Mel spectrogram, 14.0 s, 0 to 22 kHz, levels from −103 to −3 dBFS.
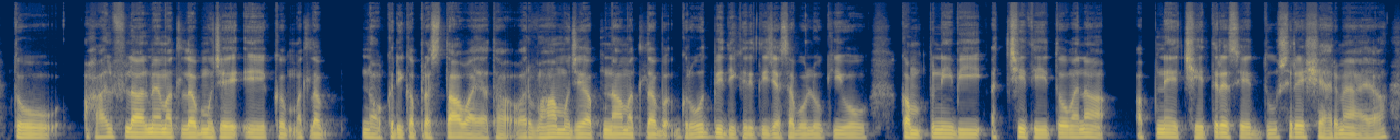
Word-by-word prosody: तो, 95 Hz, -3 st, +1 dB, 0.3 s
हाल-फ़िल्हाल 110 Hz, +1 st, +2 dB
में 110 Hz, 0 st, +5 dB
मतलब 105 Hz, -1 st, +3 dB
मुझे 105 Hz, 0 st, +3 dB
एक 100 Hz, -1 st, -2 dB
मतलब -, -, -3 dB, 0.3 s
नौकरी 95 Hz, 0 st, -1 dB
का -, -, -1 dB
प्रस्ताव 100 Hz, -1 st, +2 dB
आया 85 Hz, -1 st, -1 dB
था 85 Hz, -1 st, -2 dB
और 95 Hz, +3 st, -3 dB
वहाँ 100 Hz, +2 st, +3 dB
मुझे 100 Hz, -1 st, +1 dB
अपना 95 Hz, 0 st, +1 dB
मतलब 95 Hz, -2 st, 0 dB
ग्रोथ 105 Hz, +4 st, 0 dB
भी 110 Hz, -2 st, +3 dB
दिख 90 Hz, 0 st, -4 dB
रही 90 Hz, -1 st, -1 dB
थी। 95 Hz, -, 0 dB
जैसा 95 Hz, +1 st, 0 dB
बोलो 95 Hz, 0 st, -2 dB
कि 95 Hz, -, -1 dB
वो 95 Hz, 0 st, -1 dB, 0.4 s
कंपनी 100 Hz, +1 st, +2 dB
भी 100 Hz, +1 st, 0 dB, 0.2 s
अच्छी 110 Hz, +1 st, 0 dB
थी। 100 Hz, -1 st, +1 dB
तो 105 Hz, -1 st, +3 dB
मैं 105 Hz, 0 st, +1 dB
ना 105 Hz, -3 st, +1 dB, 0.4 s
अपने 105 Hz, +2 st, 0 dB
क्षेत्र 100 Hz, +2 st, +1 dB
से 100 Hz, -1 st, -1 dB
दूसरे 100 Hz, +4 st, -1 dB
शहर 95 Hz, -3 st, -1 dB
में 95 Hz, 0 st, +1 dB
आया 90 Hz, +3 st, -3 dB
100 Hz, 170 wpm, -24 LUFS, 95-105 Hz, 0.4 s, में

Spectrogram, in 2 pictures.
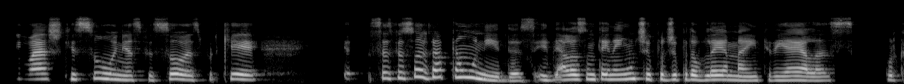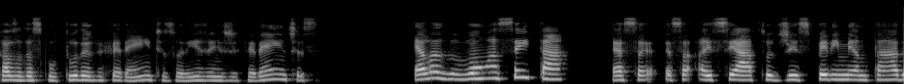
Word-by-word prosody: Eu 245 Hz, -2 st, -16 dB
acho 245 Hz, 0 st, +2 dB
que -, -, -6 dB
isso 240 Hz, +4 st, -2 dB
une 220 Hz, -3 st, +1 dB
as 205 Hz, 0 st, -5 dB
pessoas, 205 Hz, +1 st, +1 dB
porque 230 Hz, 0 st, 0 dB, 0.9 s
e -, -, -12 dB, 0.2 s
se -, -, -6 dB
as 275 Hz, -, -2 dB
pessoas 290 Hz, +3 st, 0 dB
já 335 Hz, -, +3 dB
estão 330 Hz, -1 st, +2 dB
unidas 180 Hz, -, +1 dB
e 205 Hz, -2 st, -2 dB
elas 225 Hz, +1 st, +3 dB
não 235 Hz, -1 st, +3 dB
têm 230 Hz, 0 st, +3 dB
nenhum 235 Hz, +3 st, +3 dB
tipo 240 Hz, -2 st, 0 dB
de 220 Hz, +1 st, +1 dB
problema 210 Hz, -3 st, +2 dB
entre 185 Hz, +1 st, -4 dB
elas, 180 Hz, -2 st, 0 dB, 0.3 s
por 210 Hz, -2 st, -5 dB
causa 200 Hz, -1 st, 0 dB
das 190 Hz, 0 st, -3 dB
culturas 195 Hz, +2 st, -1 dB
diferentes, 185 Hz, -1 st, -6 dB
origens 180 Hz, +1 st, -4 dB
diferentes, 200 Hz, +5 st, -6 dB, 0.9 s
elas 260 Hz, +4 st, +3 dB
vão 250 Hz, +3 st, +2 dB
aceitar 280 Hz, -3 st, +1 dB, 0.5 s
essa 205 Hz, +2 st, -2 dB
essa 220 Hz, +1 st, -4 dB
esse 215 Hz, +2 st, +1 dB
ato 210 Hz, +1 st, +3 dB
de 195 Hz, +3 st, -3 dB
experimentar 220 Hz, -1 st, +1 dB
215 Hz, 135 wpm, -23 LUFS, 195-240 Hz, 0.9 s, já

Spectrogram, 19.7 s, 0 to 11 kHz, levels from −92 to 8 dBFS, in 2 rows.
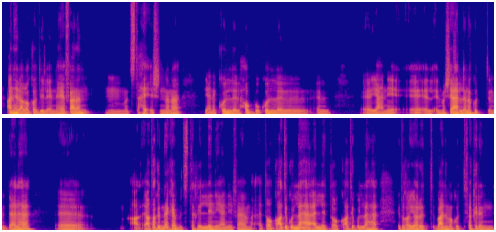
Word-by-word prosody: أنهي 125 Hz, 0 st, +8 dB
العلاقة 110 Hz, +1 st, +2 dB
دي 110 Hz, +2 st, 0 dB
لأن 100 Hz, -2 st, -2 dB
هي 115 Hz, +1 st, +1 dB
فعلًا 125 Hz, 0 st, +3 dB, 0.3 s
ما 100 Hz, +1 st, -8 dB
تستحقش 115 Hz, +3 st, -4 dB
إن 115 Hz, 0 st, -3 dB
أنا 115 Hz, 0 st, -1 dB, 0.5 s
يعني 100 Hz, 0 st, -4 dB
كل 120 Hz, +2 st, +2 dB
الحب 115 Hz, +2 st, 0 dB
وكل 120 Hz, +2 st, +1 dB
ال 100 Hz, -2 st, -2 dB, 0.2 s
ال 100 Hz, 0 st, -6 dB, 0.6 s
آآ، -, -, -3 dB
يعني 100 Hz, 0 st, 0 dB, 0.3 s
آآ، -, -, -4 dB
ال 105 Hz, +1 st, -5 dB
المشاعر 110 Hz, +3 st, +4 dB
اللي 120 Hz, +1 st, +3 dB
أنا 125 Hz, +1 st, +4 dB
كُنت 120 Hz, -1 st, -5 dB
مدّيها 105 Hz, +3 st, 0 dB
لها، 125 Hz, +1 st, +2 dB, 0.4 s
آآ، 105 Hz, -2 st, -2 dB, 0.9 s
أع -, -, -3 dB
أعتقد 110 Hz, +7 st, +2 dB
إن 135 Hz, -2 st, +2 dB
هي 135 Hz, -, +3 dB
كانت 125 Hz, -3 st, +2 dB
بتستغلّني 110 Hz, +1 st, 0 dB
يعني، 100 Hz, 0 st, -2 dB
فاهم، 105 Hz, +1 st, -2 dB
أ -, -, -12 dB
توقعاتي 115 Hz, +7 st, +2 dB
كلّها 130 Hz, -3 st, +4 dB
قَلّت 120 Hz, +1 st, +1 dB
توقعاتي 105 Hz, +6 st, -2 dB
كلّها 120 Hz, -1 st, 0 dB, 0.4 s
اتغيّرِت 115 Hz, -1 st, 0 dB
بَعد 125 Hz, +1 st, +4 dB
ما 115 Hz, -2 st, +1 dB
كُنت 115 Hz, +2 st, -7 dB
فاكر 125 Hz, -1 st, -1 dB
إن، 105 Hz, -2 st, -3 dB
115 Hz, 145 wpm, -24 LUFS, 105-120 Hz, 0.9 s, أنهي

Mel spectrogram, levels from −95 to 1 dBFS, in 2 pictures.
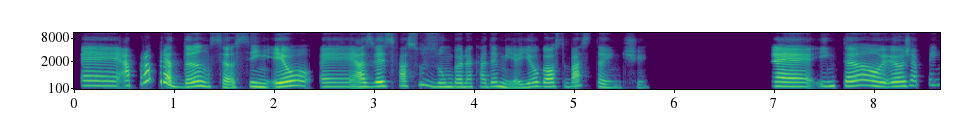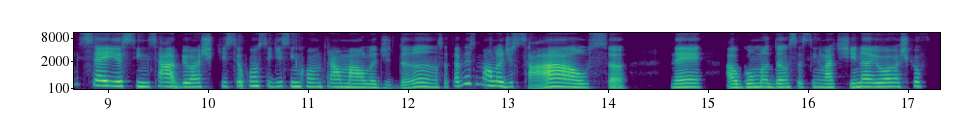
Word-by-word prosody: É. 280 Hz, -1 st, +1 dB
A 285 Hz, -, +3 dB
própria 470 Hz, -, +4 dB
dança, 230 Hz, -2 st, +2 dB
assim, 215 Hz, +2 st, 0 dB
eu, 265 Hz, +5 st, +7 dB
eh, 230 Hz, 0 st, -3 dB
às 230 Hz, -, +3 dB
vezes, 255 Hz, +1 st, +6 dB
faço 330 Hz, +5 st, -4 dB
zumba 220 Hz, -3 st, -1 dB
na 220 Hz, -, -2 dB
academia 220 Hz, 0 st, -3 dB
e 180 Hz, -, -6 dB
eu 235 Hz, +3 st, +1 dB
gosto 230 Hz, -1 st, +2 dB
bastante. 185 Hz, -, -6 dB, 1.2 s
É. 240 Hz, -2 st, +6 dB
Então, 265 Hz, +2 st, +3 dB
eu 245 Hz, +3 st, +4 dB
já 280 Hz, +1 st, -4 dB
pensei 295 Hz, -2 st, -1 dB
assim, 260 Hz, -3 st, -2 dB
sabe, 230 Hz, -1 st, -1 dB
eu 220 Hz, -, -2 dB
acho 225 Hz, +1 st, -7 dB
que 240 Hz, -, -13 dB
se 245 Hz, +2 st, -12 dB
eu 255 Hz, -, -4 dB
conseguisse 250 Hz, -2 st, -7 dB
encontrar 230 Hz, -2 st, -5 dB
uma 205 Hz, -1 st, -3 dB
aula 195 Hz, -1 st, -3 dB
de 175 Hz, -3 st, -17 dB
dança, 205 Hz, +6 st, -6 dB
talvez 395 Hz, +11 st, -7 dB
uma 370 Hz, -4 st, -11 dB
aula 270 Hz, -2 st, +1 dB
de 230 Hz, -1 st, -7 dB
salsa, 200 Hz, -, 0 dB, 0.4 s
né, 205 Hz, +2 st, -1 dB, 0.2 s
alguma 200 Hz, +3 st, -3 dB
dança, 200 Hz, 0 st, -5 dB
assim, 205 Hz, +1 st, -13 dB
latina, 200 Hz, +3 st, -3 dB
eu 220 Hz, +1 st, -2 dB
a 230 Hz, 0 st, -2 dB
acho 230 Hz, -1 st, -9 dB
que 255 Hz, -, -7 dB
eu -, -, -5 dB
f 240 Hz, -, -30 dB
230 Hz, 175 wpm, -22 LUFS, 210-260 Hz, 1.2 s, eu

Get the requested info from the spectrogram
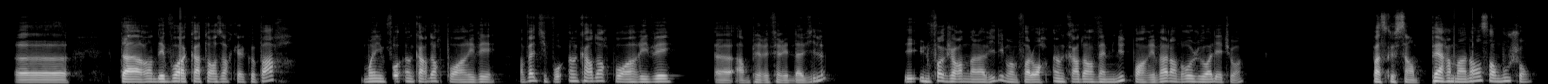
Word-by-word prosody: Heu, 105 Hz, 0 st, +3 dB, 0.5 s
tu -, -, +5 dB
as 120 Hz, -1 st, +9 dB
rendez-vous 135 Hz, +3 st, +3 dB
à 135 Hz, -, +6 dB
14 130 Hz, -1 st, +1 dB
heures 130 Hz, -1 st, -3 dB
quelque 120 Hz, -, -5 dB
part -, -, -2 dB, 0.6 s
moi 140 Hz, +3 st, 0 dB
il 140 Hz, -, +1 dB
me -, -, -4 dB
faut 140 Hz, +2 st, 0 dB
1/4 140 Hz, -2 st, 0 dB
d'heure 150 Hz, -1 st, -2 dB
pour 120 Hz, -5 st, 0 dB
arriver 115 Hz, +1 st, -3 dB, 0.2 s
en -, -, -8 dB
fait 170 Hz, 0 st, 0 dB
il -, -, -9 dB
faut 120 Hz, +1 st, -5 dB
1/4 155 Hz, -2 st, 0 dB
d'heure 165 Hz, +1 st, -3 dB
pour 130 Hz, -5 st, +2 dB
arriver, 135 Hz, +3 st, 0 dB, 0.4 s
heu, 95 Hz, -1 st, 0 dB
en 95 Hz, -, -3 dB
périphérie 105 Hz, 0 st, -4 dB
de 95 Hz, -, -13 dB
la 100 Hz, -, +1 dB
ville 100 Hz, -, -5 dB, 0.8 s
et 135 Hz, -, 0 dB
une 135 Hz, -, -2 dB
fois 170 Hz, -, +2 dB
que -, -, -6 dB
je 140 Hz, -, +4 dB
rentre 130 Hz, 0 st, -1 dB
dans 120 Hz, -, -1 dB
la 115 Hz, -, +1 dB
ville, 150 Hz, -, -6 dB
il -, -, -4 dB
va 120 Hz, -, -2 dB
me -, -, -6 dB
falloir 115 Hz, +1 st, +2 dB
1/4 130 Hz, -4 st, -1 dB
d'heure 125 Hz, -1 st, +1 dB
20 120 Hz, 0 st, -2 dB
minutes 175 Hz, -, -5 dB
pour 115 Hz, -5 st, +1 dB
arriver 110 Hz, +4 st, -2 dB
à -, -, +6 dB
l'endroit 135 Hz, -1 st, 0 dB
où -, -, -2 dB
je 125 Hz, -, -5 dB
dois 120 Hz, -1 st, +3 dB
aller 120 Hz, -1 st, -2 dB
tu -, -, -9 dB
vois -, -, -9 dB, 1.3 s
parce -, -, +4 dB
que -, -, -2 dB
c'est -, -, -2 dB
en 105 Hz, -2 st, -1 dB
permanence 145 Hz, -, +2 dB
en 145 Hz, -, +4 dB
bouchon 145 Hz, -4 st, -4 dB
125 Hz, 250 wpm, -25 LUFS, 115-140 Hz, 1.3 s, as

